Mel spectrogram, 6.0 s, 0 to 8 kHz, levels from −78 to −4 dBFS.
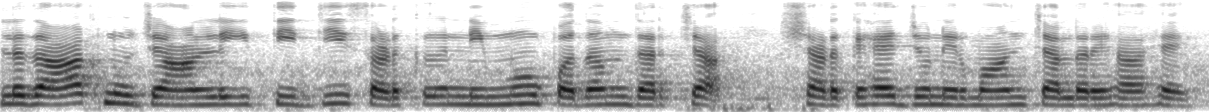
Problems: background conversations at intervals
